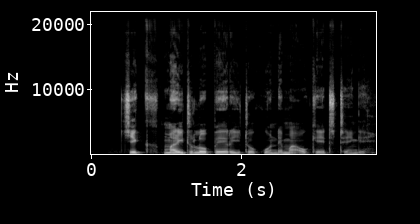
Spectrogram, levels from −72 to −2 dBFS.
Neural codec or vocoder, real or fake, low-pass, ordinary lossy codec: vocoder, 44.1 kHz, 128 mel bands every 256 samples, BigVGAN v2; fake; none; none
